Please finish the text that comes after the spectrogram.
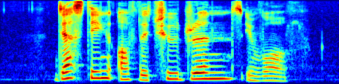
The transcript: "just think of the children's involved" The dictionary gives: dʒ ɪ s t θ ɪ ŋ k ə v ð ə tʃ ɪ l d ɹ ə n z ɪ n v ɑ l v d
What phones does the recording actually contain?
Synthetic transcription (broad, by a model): dʒ ɪ s t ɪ ŋ ə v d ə tʃ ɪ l d ɹ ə n s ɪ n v ɑ l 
